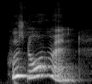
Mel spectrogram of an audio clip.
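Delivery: put-on a boy asking who that is; curious friend. A narrator's reading. Friend Austin asks, puzzled and high.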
